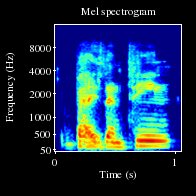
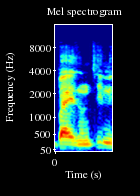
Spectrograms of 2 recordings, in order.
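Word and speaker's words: Byzantine: that says account for the achievement of the Bisantine Empire. Account for the achievement for the Baisantine Empire. I don't know how you pronounce the name, but that's how I pronounce it. Baantine.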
